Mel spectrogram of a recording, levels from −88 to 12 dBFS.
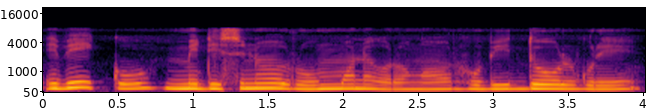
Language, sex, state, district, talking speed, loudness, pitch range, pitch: Chakma, female, Tripura, Dhalai, 135 wpm, -14 LUFS, 175-210 Hz, 195 Hz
